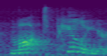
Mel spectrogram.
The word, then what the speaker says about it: Montpelier: that's the capital okay Vermont kind of an odd word Montpelier is how you say that Montpelier Vermont Rhode Island Providence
